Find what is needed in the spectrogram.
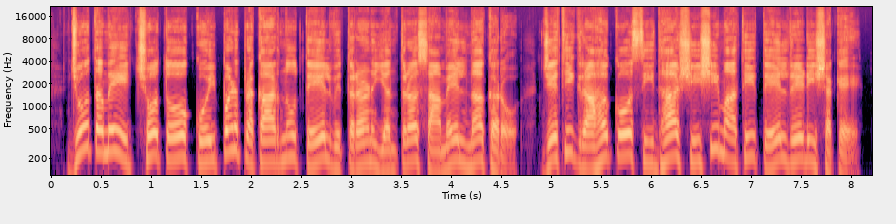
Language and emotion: Gujarati, neutral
